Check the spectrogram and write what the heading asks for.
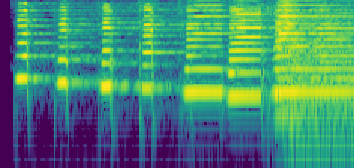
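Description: Piano accordion opening a folk song with a short descending run of about six separate notes, then a sustained chord with bass notes just before the end.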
